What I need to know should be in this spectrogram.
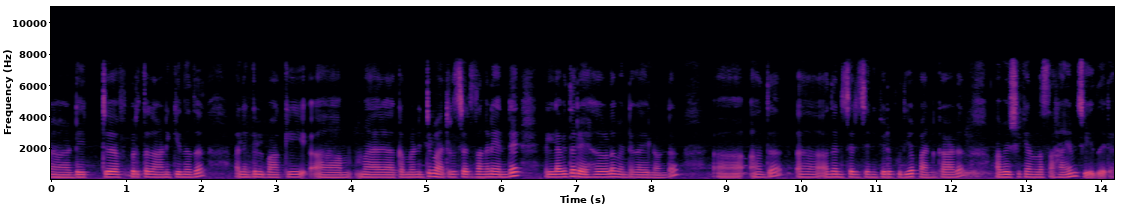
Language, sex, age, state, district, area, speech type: Malayalam, female, 30-45, Kerala, Alappuzha, rural, spontaneous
